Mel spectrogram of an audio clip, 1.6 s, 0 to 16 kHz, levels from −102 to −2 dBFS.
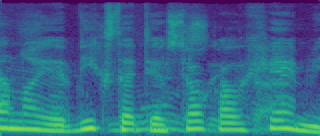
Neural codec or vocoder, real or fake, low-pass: none; real; 14.4 kHz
